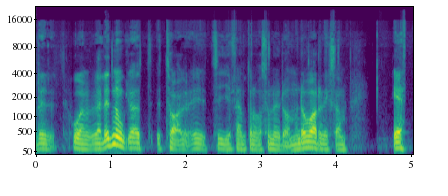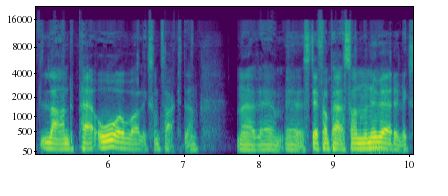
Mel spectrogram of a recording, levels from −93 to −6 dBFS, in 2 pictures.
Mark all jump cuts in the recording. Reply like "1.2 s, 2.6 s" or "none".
none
